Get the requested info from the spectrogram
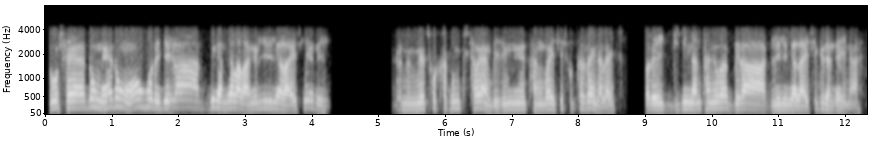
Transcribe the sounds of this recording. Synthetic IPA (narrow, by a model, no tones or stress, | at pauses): dɔsedɔŋnadɔŋɔɦɔɾejbeɾat̚ɡɯzanzalalaŋɯlililalajsiɯɾɯj | ɯnɯŋnɯsɔt̚kʰatʰɔŋnɯkʰi̥sʰabajaŋbiziŋɯtʰaŋɯbajsisɔt̚kʰaɾzajnalaj | əɾɯjɡiziŋnantʰaŋɯβabeɾatlililalajsiɡɯzanzajina̰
